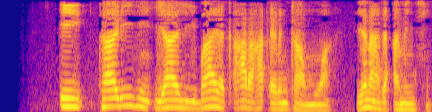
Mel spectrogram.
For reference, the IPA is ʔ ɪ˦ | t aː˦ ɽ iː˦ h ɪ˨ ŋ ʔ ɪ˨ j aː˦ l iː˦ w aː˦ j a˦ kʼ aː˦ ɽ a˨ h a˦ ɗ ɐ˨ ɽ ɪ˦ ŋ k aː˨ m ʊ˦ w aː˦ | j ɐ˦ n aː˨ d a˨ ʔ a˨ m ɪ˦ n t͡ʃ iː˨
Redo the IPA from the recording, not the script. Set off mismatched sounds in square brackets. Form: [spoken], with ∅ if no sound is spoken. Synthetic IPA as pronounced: ʔ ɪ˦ | t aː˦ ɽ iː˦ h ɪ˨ ŋ ʔ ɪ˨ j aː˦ l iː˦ [b] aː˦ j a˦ kʼ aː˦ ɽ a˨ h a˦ ɗ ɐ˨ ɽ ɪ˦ ŋ k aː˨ m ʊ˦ w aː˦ | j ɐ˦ n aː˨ d a˨ ʔ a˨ m ɪ˦ n t͡ʃ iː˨

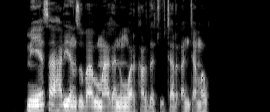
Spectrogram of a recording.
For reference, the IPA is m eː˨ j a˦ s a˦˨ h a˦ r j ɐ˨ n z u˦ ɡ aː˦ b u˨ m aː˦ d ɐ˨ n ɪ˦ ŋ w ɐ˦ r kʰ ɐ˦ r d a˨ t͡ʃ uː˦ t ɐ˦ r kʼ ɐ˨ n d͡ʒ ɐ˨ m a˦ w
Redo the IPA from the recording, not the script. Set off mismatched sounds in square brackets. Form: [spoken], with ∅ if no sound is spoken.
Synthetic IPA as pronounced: m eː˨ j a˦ s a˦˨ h a˦ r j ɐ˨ n z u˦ [b] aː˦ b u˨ m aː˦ [ɡ] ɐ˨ n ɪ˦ ŋ w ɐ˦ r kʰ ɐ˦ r d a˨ t͡ʃ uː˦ t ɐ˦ r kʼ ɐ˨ n d͡ʒ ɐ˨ m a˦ w

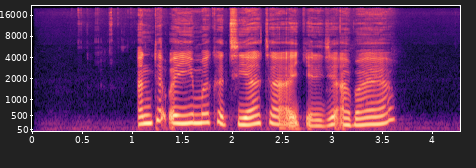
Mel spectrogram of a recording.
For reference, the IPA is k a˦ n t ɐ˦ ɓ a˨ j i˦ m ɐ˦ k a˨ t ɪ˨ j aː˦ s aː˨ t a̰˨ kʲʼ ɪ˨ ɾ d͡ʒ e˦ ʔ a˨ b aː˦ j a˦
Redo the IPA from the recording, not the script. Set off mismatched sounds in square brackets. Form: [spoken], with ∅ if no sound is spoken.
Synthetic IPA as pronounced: [ʔ] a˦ n t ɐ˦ ɓ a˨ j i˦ m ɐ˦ k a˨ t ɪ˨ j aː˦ [t] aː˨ [ʔ] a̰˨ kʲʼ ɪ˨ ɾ d͡ʒ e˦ ʔ a˨ b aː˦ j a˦

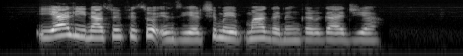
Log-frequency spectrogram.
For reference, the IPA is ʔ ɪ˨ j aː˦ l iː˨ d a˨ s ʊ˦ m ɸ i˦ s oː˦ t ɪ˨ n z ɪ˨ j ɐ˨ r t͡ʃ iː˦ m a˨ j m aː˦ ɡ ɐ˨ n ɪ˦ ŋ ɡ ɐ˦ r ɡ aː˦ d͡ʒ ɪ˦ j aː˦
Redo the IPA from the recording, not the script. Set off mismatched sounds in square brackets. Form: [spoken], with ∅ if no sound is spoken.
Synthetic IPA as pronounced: ʔ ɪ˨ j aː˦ l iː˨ [n] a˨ s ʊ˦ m ɸ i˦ s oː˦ [ʔ] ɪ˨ n z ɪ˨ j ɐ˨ r t͡ʃ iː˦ m a˨ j m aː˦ ɡ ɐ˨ n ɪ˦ ŋ ɡ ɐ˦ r ɡ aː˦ d͡ʒ ɪ˦ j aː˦

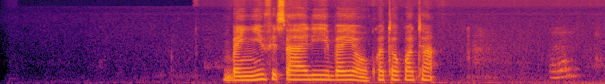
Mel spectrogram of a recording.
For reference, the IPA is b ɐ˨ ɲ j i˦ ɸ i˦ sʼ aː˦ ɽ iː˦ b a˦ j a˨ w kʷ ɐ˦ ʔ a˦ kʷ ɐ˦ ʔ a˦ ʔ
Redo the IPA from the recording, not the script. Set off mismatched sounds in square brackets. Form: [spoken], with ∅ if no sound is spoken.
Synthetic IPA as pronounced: b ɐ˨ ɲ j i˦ ɸ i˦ sʼ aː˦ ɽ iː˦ b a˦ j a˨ w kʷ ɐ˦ [t] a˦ kʷ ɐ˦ [t] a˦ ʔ

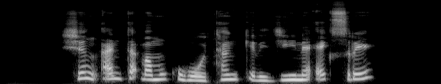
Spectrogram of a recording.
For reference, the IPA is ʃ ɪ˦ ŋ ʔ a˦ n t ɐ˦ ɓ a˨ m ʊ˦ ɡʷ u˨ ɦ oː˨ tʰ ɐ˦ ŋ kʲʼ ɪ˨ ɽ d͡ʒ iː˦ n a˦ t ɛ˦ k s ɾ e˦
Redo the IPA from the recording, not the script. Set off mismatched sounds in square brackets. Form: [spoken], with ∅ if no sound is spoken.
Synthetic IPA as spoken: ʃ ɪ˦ ŋ ʔ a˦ n t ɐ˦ ɓ a˨ m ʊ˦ [kʷ] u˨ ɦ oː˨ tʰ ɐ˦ ŋ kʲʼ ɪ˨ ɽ d͡ʒ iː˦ n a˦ [ʔ] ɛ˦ k s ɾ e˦

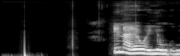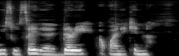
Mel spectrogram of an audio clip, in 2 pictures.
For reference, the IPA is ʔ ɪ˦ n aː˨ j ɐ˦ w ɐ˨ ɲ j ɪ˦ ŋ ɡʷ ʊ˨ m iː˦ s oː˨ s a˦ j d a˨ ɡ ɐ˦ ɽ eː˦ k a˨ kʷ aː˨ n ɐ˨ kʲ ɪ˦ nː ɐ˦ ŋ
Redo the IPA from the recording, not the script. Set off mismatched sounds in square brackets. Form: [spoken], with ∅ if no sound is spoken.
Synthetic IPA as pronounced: ʔ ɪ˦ n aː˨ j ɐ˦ w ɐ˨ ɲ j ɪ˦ ŋ ɡʷ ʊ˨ m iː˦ s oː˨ s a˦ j d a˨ [d] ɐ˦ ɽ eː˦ [ʔ] a˨ kʷ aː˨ n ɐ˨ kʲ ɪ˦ nː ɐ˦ ŋ

